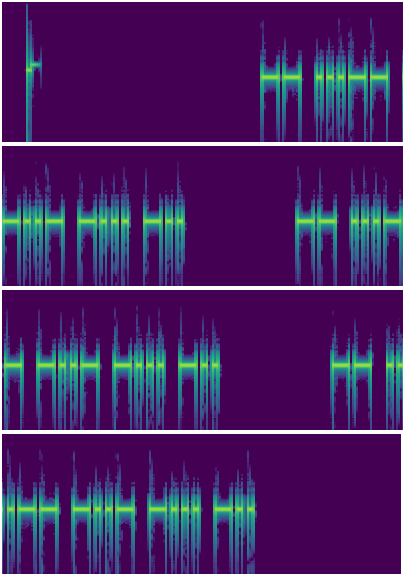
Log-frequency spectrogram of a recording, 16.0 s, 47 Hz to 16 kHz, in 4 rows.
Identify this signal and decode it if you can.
Morse code, heard as a keyed tone, about 22 wpm, 700 Hz. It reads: M3XBD M3XBD M3XBD
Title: DXCC-100 Call Signs - 5 Characters - Repeated 3x - 22wpm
